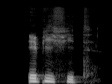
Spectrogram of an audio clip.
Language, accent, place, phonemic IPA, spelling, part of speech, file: French, France, Lyon, /e.pi.fit/, épiphyte, noun, LL-Q150 (fra)-épiphyte.wav
- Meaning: epiphyte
